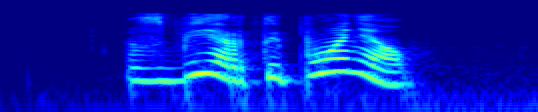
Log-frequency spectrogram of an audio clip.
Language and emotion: Russian, angry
